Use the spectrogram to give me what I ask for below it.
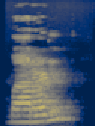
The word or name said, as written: barrern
